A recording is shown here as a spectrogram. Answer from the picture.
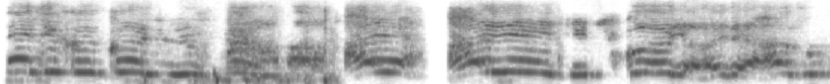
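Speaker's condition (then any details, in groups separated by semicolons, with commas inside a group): Cerebral palsy; speech impairment, others may struggle to understand, interpreter revoices her words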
